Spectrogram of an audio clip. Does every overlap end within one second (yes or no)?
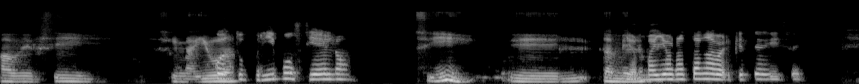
yes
